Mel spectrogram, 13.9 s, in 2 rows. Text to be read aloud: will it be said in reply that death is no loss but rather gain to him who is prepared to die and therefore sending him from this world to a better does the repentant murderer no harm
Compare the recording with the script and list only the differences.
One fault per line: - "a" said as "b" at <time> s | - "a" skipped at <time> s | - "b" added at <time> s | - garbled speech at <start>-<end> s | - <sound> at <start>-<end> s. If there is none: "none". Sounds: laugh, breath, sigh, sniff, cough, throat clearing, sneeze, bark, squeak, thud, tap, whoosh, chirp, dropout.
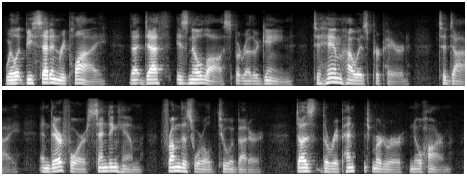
- "who" said as "how" at 5.1 s
- dropout at 12.2-12.4 s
